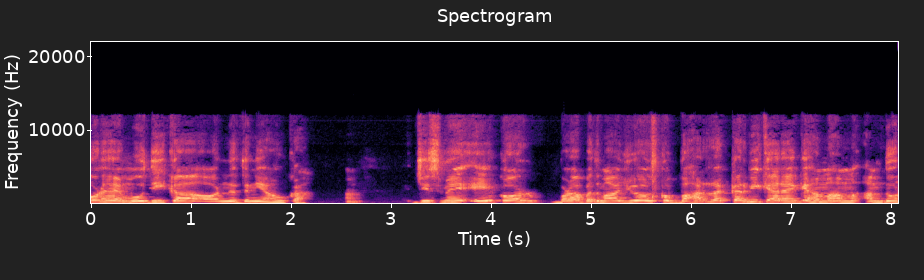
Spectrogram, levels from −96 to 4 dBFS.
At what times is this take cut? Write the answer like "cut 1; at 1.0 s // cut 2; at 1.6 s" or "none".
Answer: none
